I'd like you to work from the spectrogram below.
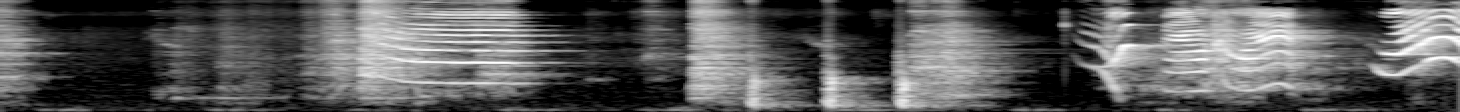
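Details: Household talking parrot, a ringneck taught "mummy": a long flat harmonic tone, a few rough bursts, then quick wavy arched notes with rising and falling inflections.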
